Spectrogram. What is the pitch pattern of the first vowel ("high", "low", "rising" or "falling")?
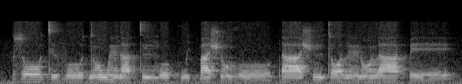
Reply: high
